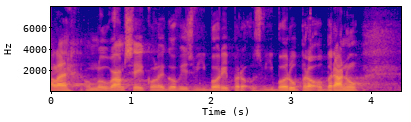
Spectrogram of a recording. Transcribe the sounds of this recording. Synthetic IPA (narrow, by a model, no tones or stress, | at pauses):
alɛʔomlowvaːmsɪko̞lɛɡovɪzviːboɾɪpɾozviːbo̞ɾupɾo̞ʔobɾanu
